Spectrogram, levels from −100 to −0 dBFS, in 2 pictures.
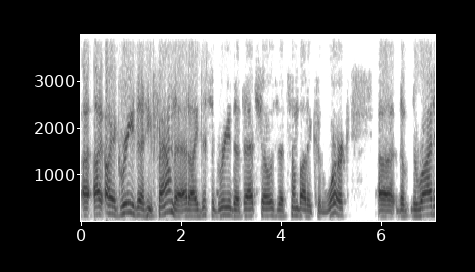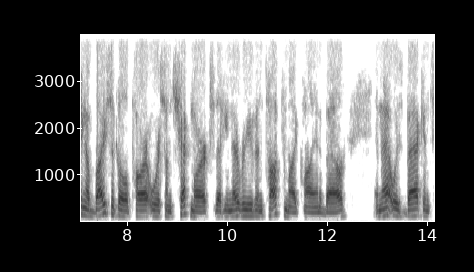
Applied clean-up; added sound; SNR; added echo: none; none; none; none.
